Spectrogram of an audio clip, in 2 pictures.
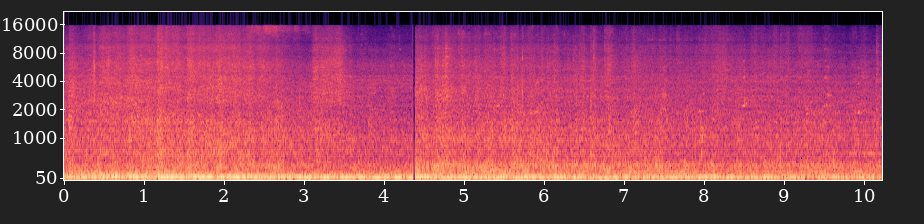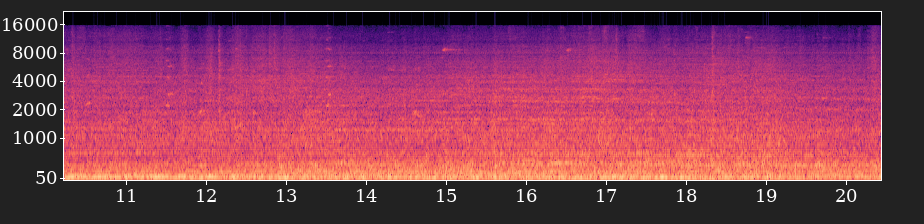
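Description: Freight train cars rolling past: a steady rumble of steel wheels on the rails with clickety-clack over the rail joints, a little louder in the first few seconds.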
